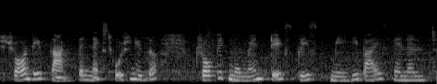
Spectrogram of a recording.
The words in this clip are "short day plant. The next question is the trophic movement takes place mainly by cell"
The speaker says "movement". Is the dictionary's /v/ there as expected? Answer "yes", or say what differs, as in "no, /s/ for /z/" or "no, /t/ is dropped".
no, /v/ is dropped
